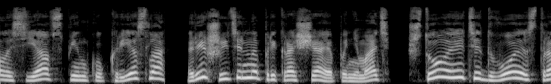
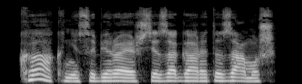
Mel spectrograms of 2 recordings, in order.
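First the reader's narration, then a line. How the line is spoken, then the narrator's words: Creaky father's voice. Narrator (Russian): проскрипел папа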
